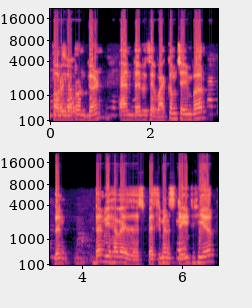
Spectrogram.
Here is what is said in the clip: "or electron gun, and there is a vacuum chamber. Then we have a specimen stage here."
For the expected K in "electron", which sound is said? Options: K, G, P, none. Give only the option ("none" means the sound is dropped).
none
